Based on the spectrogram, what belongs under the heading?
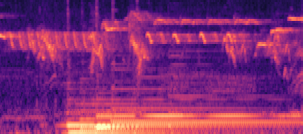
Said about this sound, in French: On entend les oiseaux chanter.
